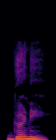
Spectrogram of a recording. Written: ಖಣಿ

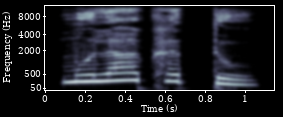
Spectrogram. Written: ಮುಲಾಖತ್ತು

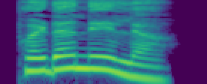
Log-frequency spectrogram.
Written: ಪಡನೆಲ

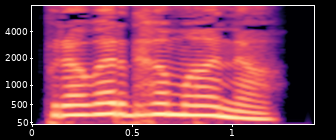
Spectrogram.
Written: ಪ್ರವರ್ಧಮಾನ

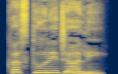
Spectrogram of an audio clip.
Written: ಕಸ್ತೂರಿಜಾಲಿ

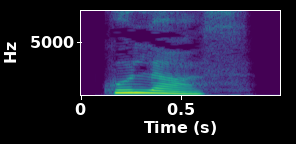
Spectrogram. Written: ಖುಲಾಸ

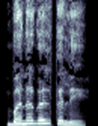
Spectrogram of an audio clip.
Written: ಬನಗಳ್ತಲೆ

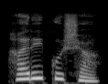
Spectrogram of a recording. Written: ಹಿರಾಕಸ

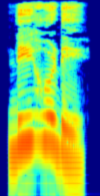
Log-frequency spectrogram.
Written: ಡೀಹೊಡೆ

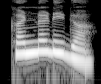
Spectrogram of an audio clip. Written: ಕಣ್ಣಡಿಗ

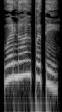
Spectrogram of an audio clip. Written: ವರ್ಣಾಲ್ಪತೆ

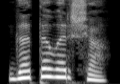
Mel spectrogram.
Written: ಕತ್ತಿವರಸೆ

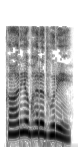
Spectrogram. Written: ಕಾರ್ಯಭರಧುರ್ಯ

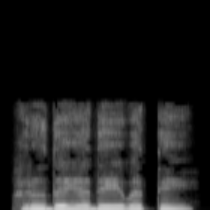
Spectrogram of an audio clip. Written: ಹೃದಯದೇವತೆ

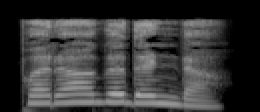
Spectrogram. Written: ಪರಾಗದಂಡ

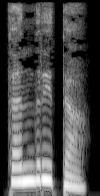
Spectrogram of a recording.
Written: ದಂತುರಿತ

